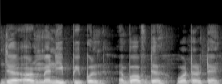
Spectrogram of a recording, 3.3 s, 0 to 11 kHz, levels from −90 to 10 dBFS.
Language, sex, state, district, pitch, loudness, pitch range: English, male, Arunachal Pradesh, Longding, 120 Hz, -14 LUFS, 115-125 Hz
